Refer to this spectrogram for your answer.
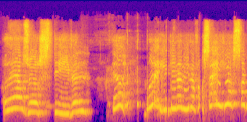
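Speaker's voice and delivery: high, slow granny voice, half laughing; granny's voice. Retold or imitated. Granny greets her grandson in the supermarket, high and doting. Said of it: "my granny's like".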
